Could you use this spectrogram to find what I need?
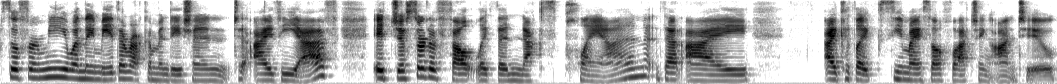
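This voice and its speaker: Speaking at a fairly slow pace with an American accent, a woman is heard on a very clean recording with a silent background. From Long Island, New York. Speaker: podcast host, infertility guest. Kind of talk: interview testimony.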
